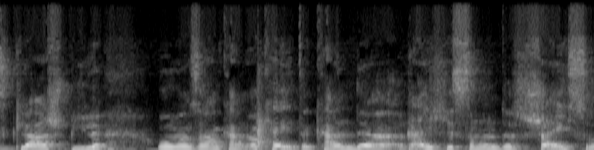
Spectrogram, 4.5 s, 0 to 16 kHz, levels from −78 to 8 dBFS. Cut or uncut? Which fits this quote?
uncut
